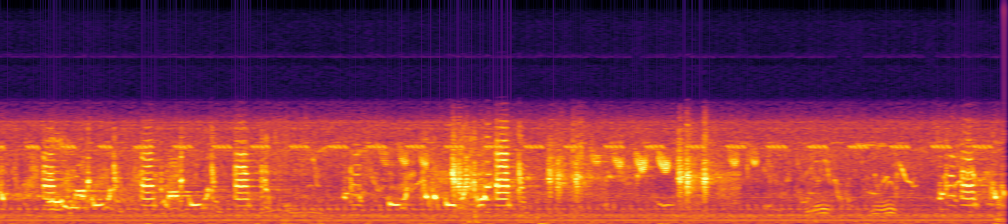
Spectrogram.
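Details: Several Fork-tailed Drongos trade harsh, metallic, robotic-sounding chirps and twangs in quick overlapping bursts, a morning chorus heard at sunrise on a January safari drive, over a steady low engine hum.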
